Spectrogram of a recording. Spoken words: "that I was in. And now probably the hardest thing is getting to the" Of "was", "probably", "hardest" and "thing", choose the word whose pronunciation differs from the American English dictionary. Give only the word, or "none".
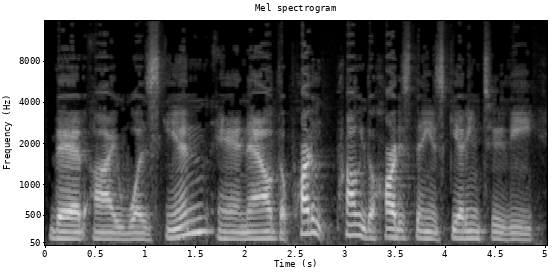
none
